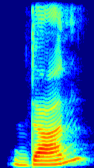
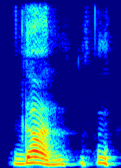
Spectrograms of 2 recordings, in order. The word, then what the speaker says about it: done: "Done" sounds like "dun".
